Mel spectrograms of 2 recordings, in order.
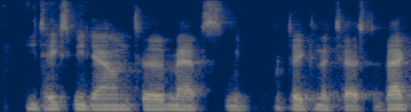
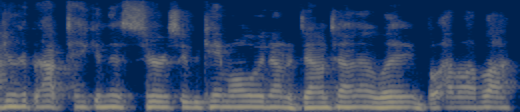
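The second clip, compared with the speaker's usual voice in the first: higher, imitated angry recruiter; mock scold a lazy recruit; livid recruiter; 7 semitones higher than usual. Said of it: "my recruiter's fucking livid".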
